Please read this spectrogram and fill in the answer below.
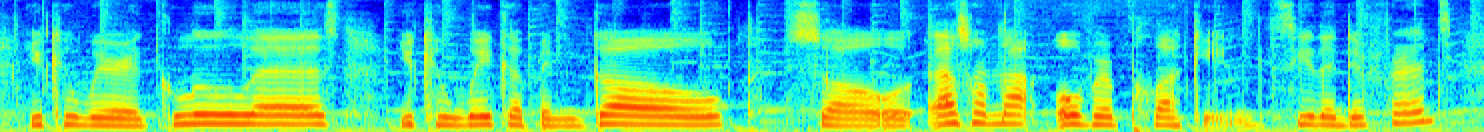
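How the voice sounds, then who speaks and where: Fairly slow speech with fairly even intonation over music in the background. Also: woman. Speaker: beautician, wig stylist. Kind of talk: hair tutorial talk to camera.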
